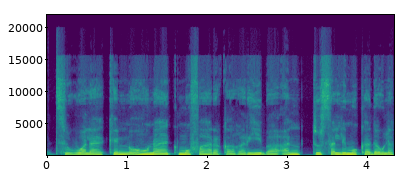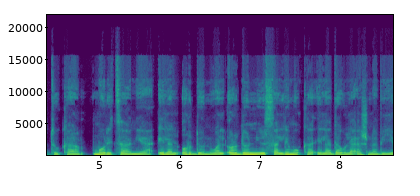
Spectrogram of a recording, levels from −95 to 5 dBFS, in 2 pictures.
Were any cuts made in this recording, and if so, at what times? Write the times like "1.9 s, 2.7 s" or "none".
3.2 s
